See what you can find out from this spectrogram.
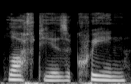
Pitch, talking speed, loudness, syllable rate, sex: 195 Hz, 185 wpm, -17 LUFS, 4.4 syllables/s, female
